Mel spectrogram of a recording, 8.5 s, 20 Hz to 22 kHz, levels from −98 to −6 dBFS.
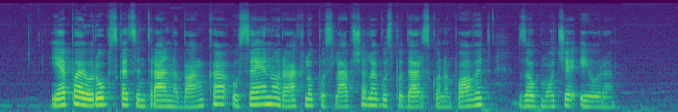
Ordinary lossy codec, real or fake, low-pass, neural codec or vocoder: none; real; 19.8 kHz; none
